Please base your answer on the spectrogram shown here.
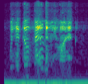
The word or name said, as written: if you like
